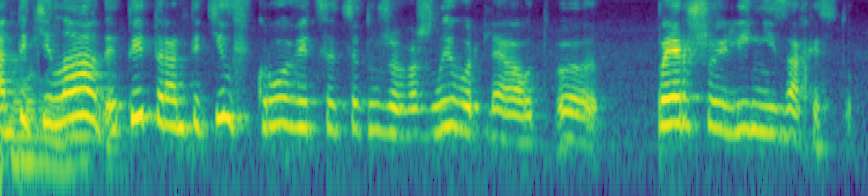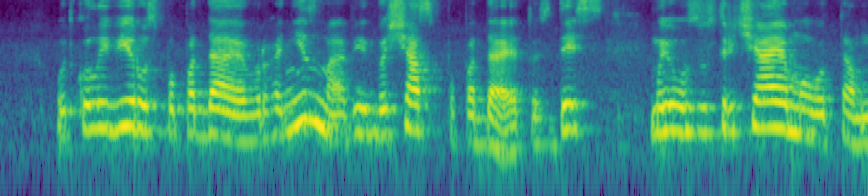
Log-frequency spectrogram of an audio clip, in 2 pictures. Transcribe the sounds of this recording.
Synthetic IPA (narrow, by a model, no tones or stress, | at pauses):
ɐnt̪ɪtʲɪlˠɑt̪ɪt̪eɾɐnt̪ɪtʲilˠfkɾoʋʲit̪sɛt̪sɛd̪uʐɛʋɐʐlˠɪʋɔd̪lʲɐot̪ | pɛrʂɔjlʲinʲijizɑxɪst̪ʊ̥ | ot̪kɔlˠɪʋʲiɾʊspɔpɐd̪ɑjɛʋɔrɦɐnʲizmɐʋʲinʋɐʃaspɔpɐd̪ɑ̰jɛ̰t̪ːojsʲd̪ɛsʲ | mɪjɪɦozʊst̪ɾʲɪt͡ɕajemoʋot̪ːam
